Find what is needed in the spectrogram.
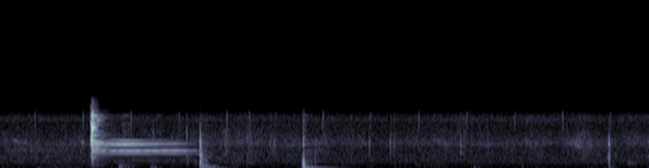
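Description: Sword-and-shield sparring blows: a metal clang about half a second in that rings on for about half a second, then two duller knocks of blows landing on wooden shields, the second about two seconds in.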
